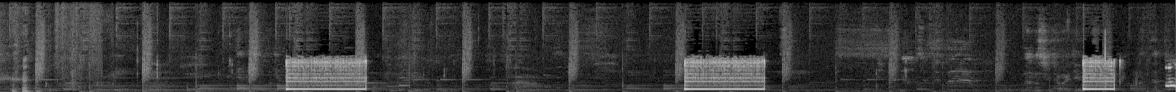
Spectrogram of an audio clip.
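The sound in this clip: An outgoing telephone call rings with a steady ringback tone: two long, even bursts about five seconds apart, then a third cut short, over a low, rhythmic background.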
